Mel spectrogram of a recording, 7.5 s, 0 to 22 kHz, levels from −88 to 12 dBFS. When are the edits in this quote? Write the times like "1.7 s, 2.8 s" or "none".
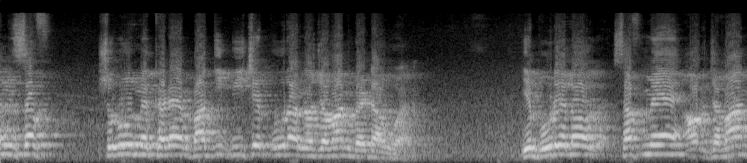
none

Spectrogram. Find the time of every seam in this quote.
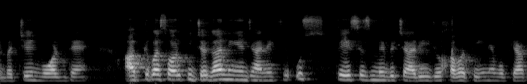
none

